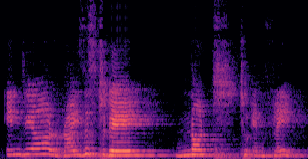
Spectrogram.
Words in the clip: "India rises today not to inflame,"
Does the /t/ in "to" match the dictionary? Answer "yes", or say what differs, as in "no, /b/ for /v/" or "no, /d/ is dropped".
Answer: yes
